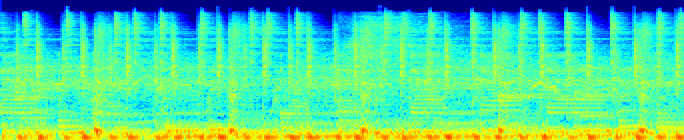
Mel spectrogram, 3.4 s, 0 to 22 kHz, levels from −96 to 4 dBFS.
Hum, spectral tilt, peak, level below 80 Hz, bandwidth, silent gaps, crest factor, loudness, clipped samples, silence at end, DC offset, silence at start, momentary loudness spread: none; -4 dB/octave; -8 dBFS; -26 dBFS; 17 kHz; none; 14 dB; -24 LUFS; under 0.1%; 0 s; under 0.1%; 0 s; 1 LU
